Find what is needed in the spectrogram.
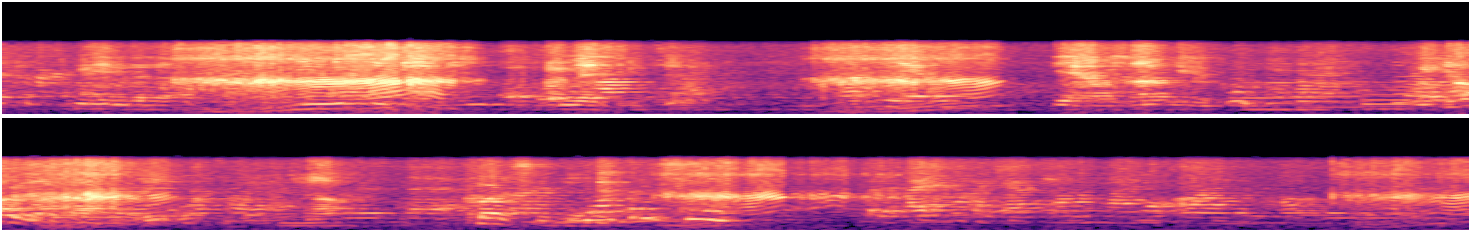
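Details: Drunk man passed out on the couch, snoring loudly: rattling snores repeating every few seconds, with music in the background.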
